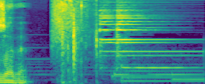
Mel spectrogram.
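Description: Subscribe-button animation sound effect: a short swoosh about half a second in, then a bell-like notification chime. Its several notes come in one after another and keep ringing.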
